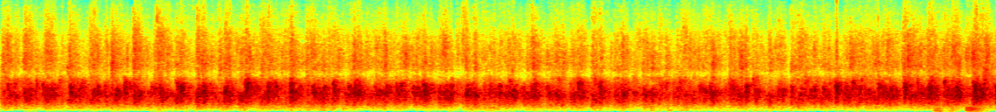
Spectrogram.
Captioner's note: applause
